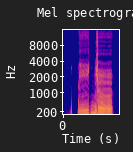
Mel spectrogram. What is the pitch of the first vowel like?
rising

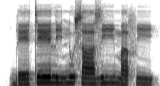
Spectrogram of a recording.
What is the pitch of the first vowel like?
low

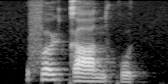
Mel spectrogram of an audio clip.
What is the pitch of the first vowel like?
high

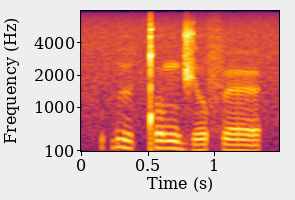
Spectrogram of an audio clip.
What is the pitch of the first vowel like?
falling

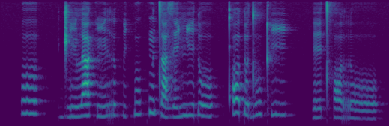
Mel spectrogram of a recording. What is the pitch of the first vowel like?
high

